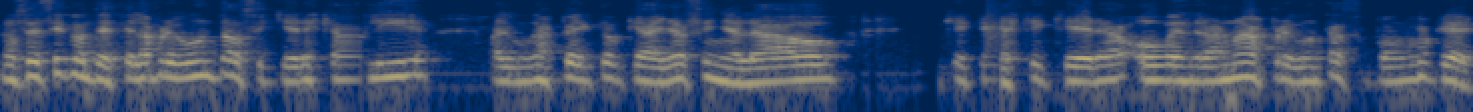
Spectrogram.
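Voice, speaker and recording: This man has a high pitch and fairly even intonation. He moves at a fairly quick pace. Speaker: architect and professor. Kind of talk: podcast interview. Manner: fast.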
